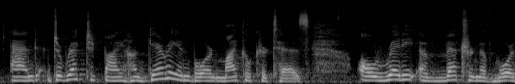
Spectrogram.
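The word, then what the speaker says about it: Curtiz: and while his name is now almost universally pronounced curtis he pronounced it cortez as it was pronounced in his native hungary and i know how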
